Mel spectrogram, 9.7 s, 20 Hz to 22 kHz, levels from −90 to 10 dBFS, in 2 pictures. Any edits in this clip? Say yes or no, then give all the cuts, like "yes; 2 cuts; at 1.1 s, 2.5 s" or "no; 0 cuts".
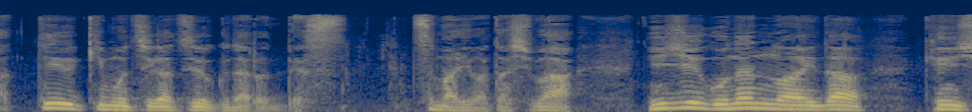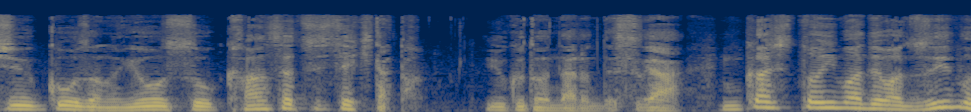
yes; 2 cuts; at 2.0 s, 8.4 s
